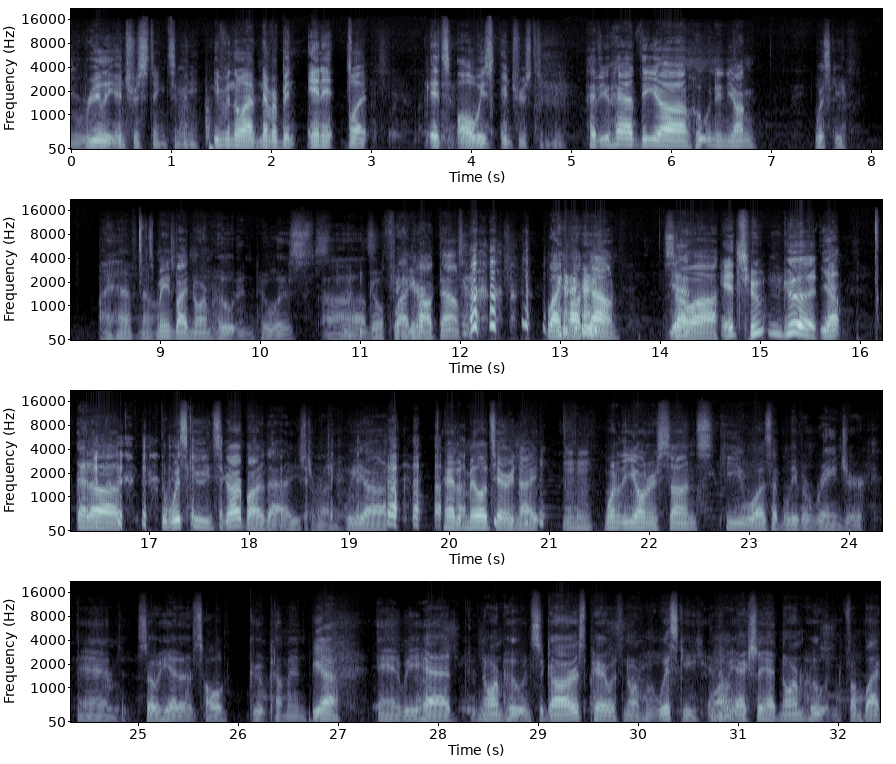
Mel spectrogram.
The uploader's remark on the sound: Recorded live from the 7-20-4 Lounge!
